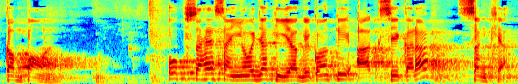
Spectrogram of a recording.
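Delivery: words drawn out slowly for students to write down; dictating a heading word by word; slow dictation. Acted. Teacher dictating a notes heading to students, very slow.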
